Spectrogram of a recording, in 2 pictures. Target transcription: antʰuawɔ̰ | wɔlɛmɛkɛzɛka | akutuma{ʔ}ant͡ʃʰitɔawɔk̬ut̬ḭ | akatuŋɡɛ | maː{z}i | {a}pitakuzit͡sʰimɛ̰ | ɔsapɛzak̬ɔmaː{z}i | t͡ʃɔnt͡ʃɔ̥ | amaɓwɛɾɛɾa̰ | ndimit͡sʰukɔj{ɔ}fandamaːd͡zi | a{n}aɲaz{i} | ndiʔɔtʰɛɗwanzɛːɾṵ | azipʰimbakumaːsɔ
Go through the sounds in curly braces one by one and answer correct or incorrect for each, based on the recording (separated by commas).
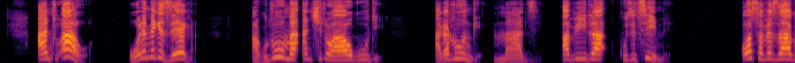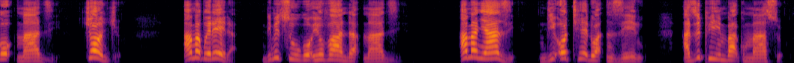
correct, incorrect, correct, incorrect, correct, incorrect, correct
